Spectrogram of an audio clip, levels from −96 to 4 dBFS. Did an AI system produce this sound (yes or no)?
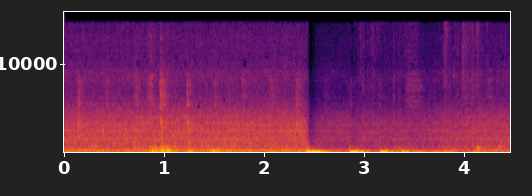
no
